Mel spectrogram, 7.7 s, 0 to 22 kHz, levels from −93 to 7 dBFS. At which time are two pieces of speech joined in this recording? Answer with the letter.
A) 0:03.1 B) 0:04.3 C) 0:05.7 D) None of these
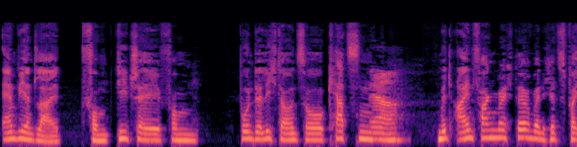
D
